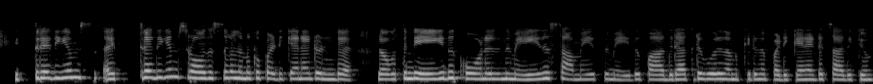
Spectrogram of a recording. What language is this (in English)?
Malayalam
